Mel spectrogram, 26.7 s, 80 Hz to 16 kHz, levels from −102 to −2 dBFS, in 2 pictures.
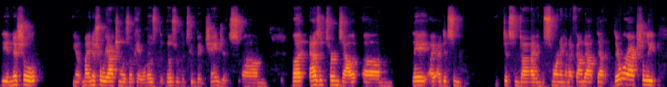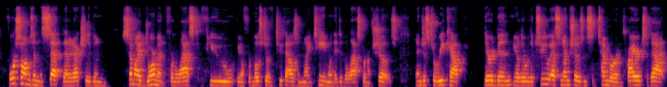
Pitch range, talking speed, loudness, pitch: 150-180 Hz, 210 wpm, -29 LUFS, 165 Hz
